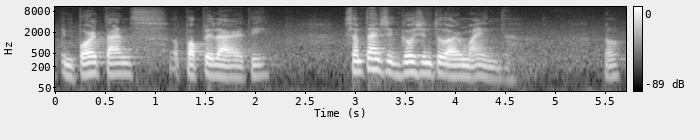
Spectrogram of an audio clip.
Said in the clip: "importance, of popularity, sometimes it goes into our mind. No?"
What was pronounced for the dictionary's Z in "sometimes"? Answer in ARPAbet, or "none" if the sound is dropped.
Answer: S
